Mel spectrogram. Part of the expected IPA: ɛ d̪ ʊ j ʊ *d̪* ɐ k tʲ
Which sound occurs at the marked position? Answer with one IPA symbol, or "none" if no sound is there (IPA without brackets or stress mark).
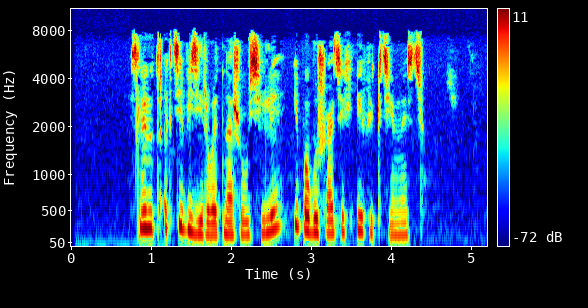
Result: t̪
